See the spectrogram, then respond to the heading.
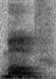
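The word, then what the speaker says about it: ⲙⲁⲩ: So this letter is pronounced as a V. So the whole word will be pronounced Mav.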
